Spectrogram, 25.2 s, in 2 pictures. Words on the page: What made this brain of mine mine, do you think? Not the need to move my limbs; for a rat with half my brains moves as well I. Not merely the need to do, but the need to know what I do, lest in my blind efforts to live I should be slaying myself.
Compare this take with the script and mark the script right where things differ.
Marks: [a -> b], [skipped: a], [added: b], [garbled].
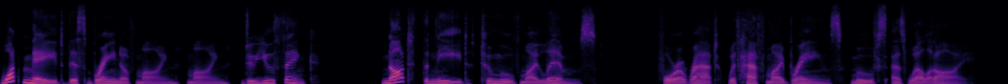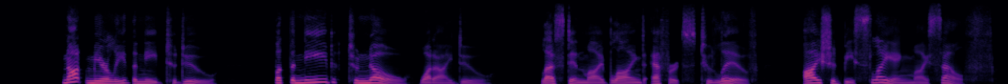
What made this brain of mine mine, do you think? Not the need to move my limbs; for a rat with half my brains moves as well I. Not merely the need to do, but the need to know what I do, lest in my blind efforts to live I should be slaying myself.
